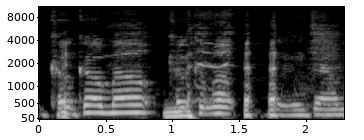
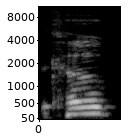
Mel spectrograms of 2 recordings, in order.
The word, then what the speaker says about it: Kokuho: No, this is why I gave this one to you, to hear you mispronounce this. Let me try it. Kokuho. There you go. Kokuho. It's a Japanese. It's a Japanese film.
